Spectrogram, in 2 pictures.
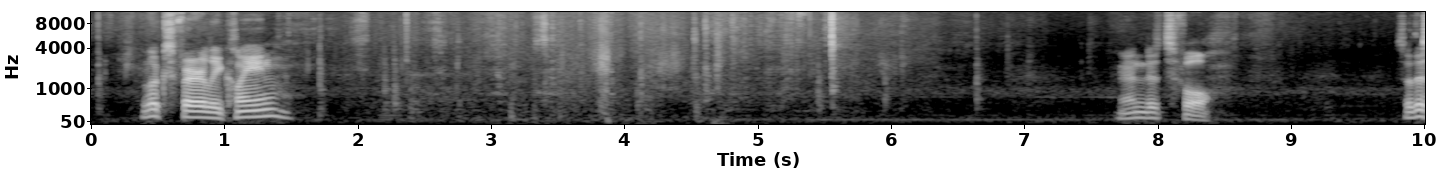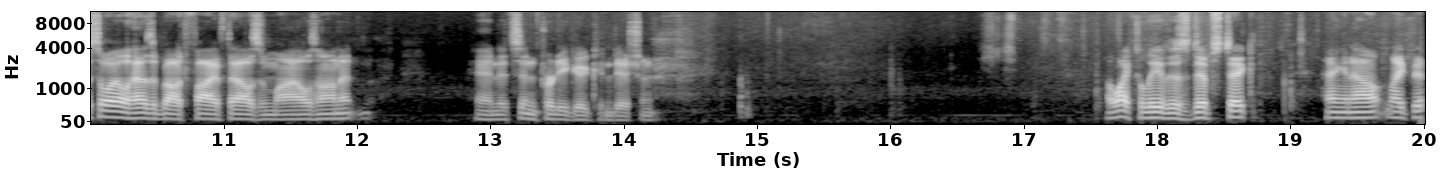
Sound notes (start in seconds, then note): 1.3 silence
